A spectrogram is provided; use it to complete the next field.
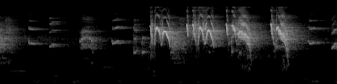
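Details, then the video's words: Oriental magpie-robin singing as a lure for other birds: a few clear whistled notes open, then a harsh, rapid and loud chattering burst of tightly packed phrases. "buat pancingan Kacer sangat top buat burung mewah"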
